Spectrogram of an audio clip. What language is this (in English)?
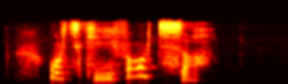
Kabyle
